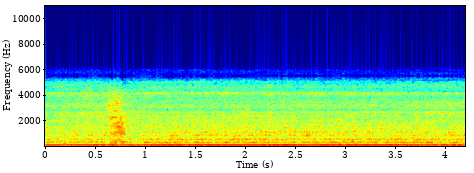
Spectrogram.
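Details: I/O (sterndrive) boat motor at spring start, warming up at idle toward 155–165°F, shifted from neutral into forward; steady, even low burble with constant beat, no knocks or slips, gear engages smoothly, running healthy.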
